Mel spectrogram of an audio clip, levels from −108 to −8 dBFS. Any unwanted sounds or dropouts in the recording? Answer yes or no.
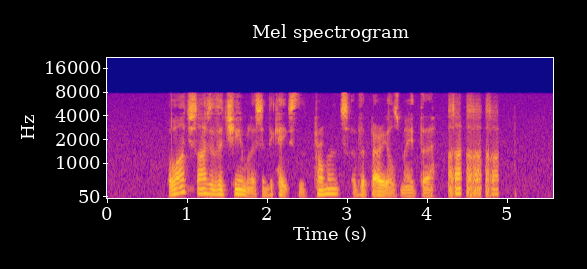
yes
